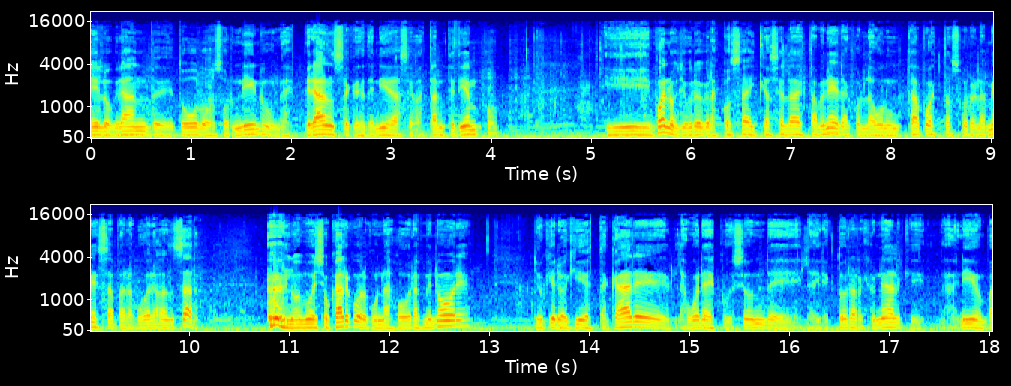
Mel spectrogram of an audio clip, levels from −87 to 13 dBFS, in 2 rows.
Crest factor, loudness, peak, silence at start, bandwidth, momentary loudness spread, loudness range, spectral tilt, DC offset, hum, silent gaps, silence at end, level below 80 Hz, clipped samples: 16 dB; -17 LUFS; 0 dBFS; 0 s; 16.5 kHz; 15 LU; 3 LU; -6 dB/octave; under 0.1%; none; none; 0 s; -36 dBFS; under 0.1%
